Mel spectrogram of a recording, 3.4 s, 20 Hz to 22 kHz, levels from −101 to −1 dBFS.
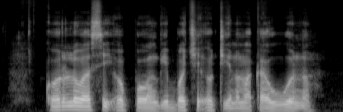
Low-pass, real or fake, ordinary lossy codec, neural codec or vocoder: none; fake; none; codec, 44.1 kHz, 7.8 kbps, Pupu-Codec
